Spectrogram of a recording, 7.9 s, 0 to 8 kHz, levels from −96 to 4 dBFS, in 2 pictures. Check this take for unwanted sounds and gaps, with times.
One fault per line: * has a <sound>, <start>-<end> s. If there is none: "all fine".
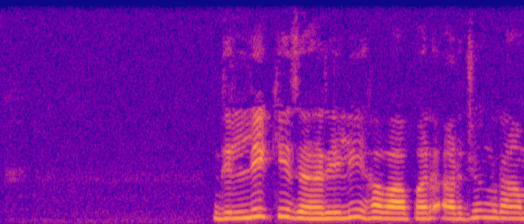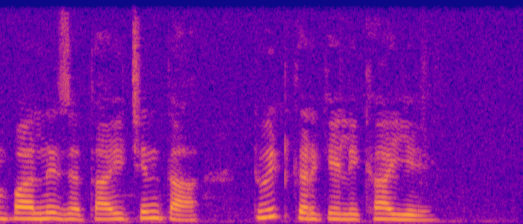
all fine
